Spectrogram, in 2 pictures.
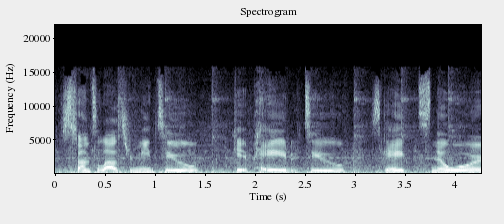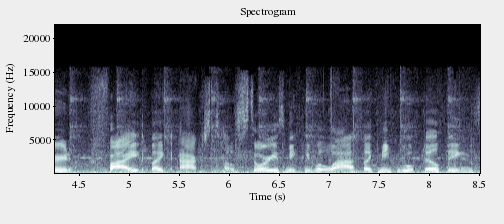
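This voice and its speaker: A woman's voice: a little high, measured pace, over music. Breezy young woman, chatty stunt performer. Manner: relaxed, chatty, frequent "like". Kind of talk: casual interview.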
